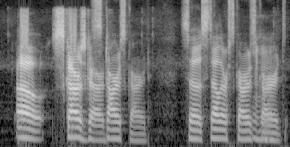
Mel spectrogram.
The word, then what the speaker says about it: Skarsgård: Skagard. Oh, Skarsgård.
